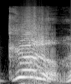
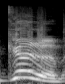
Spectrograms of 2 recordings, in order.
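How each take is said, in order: First: Loud, high barked command; rally the mob to grab him; brawler's loud battle cry; shouted order. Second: Shouted order. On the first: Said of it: "someone just looks at him and just goes". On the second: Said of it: "you just hear a guy go". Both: Acted.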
